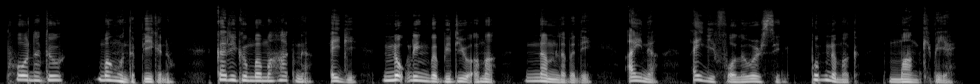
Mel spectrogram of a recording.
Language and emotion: Manipuri, fearful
